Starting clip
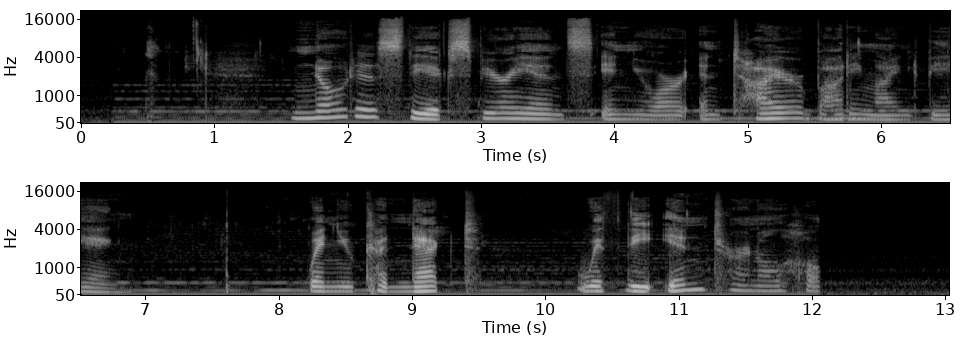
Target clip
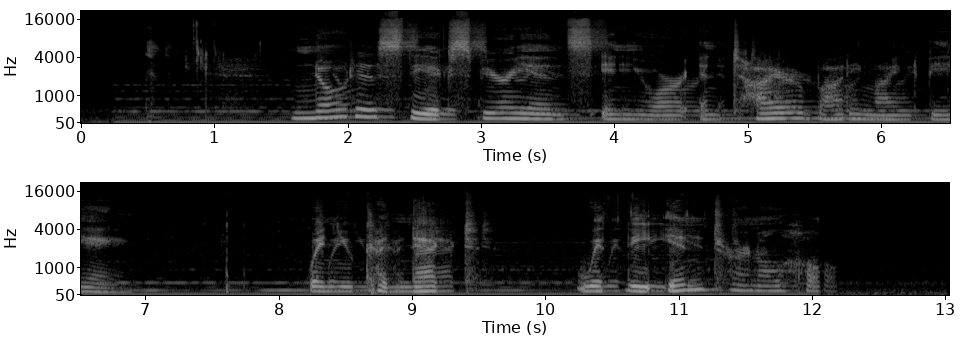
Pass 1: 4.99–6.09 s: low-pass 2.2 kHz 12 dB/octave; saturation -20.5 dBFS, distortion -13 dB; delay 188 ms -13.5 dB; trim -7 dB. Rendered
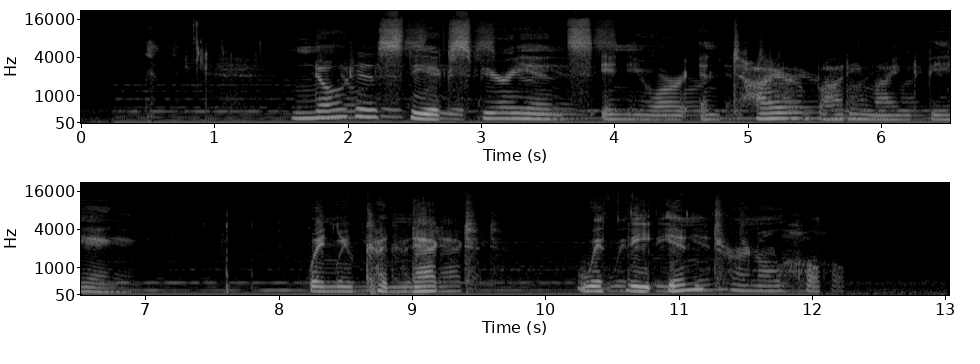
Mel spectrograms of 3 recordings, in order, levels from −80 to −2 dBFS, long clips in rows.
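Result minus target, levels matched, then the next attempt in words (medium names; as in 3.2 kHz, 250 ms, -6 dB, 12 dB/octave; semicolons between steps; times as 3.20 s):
echo 58 ms late
4.99–6.09 s: low-pass 2.2 kHz 12 dB/octave; saturation -20.5 dBFS, distortion -13 dB; delay 130 ms -13.5 dB; trim -7 dB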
